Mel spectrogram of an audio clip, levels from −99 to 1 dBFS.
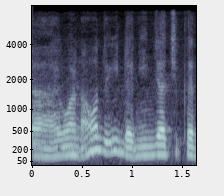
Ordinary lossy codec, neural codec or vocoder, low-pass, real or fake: none; vocoder, 44.1 kHz, 128 mel bands, Pupu-Vocoder; 7.2 kHz; fake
